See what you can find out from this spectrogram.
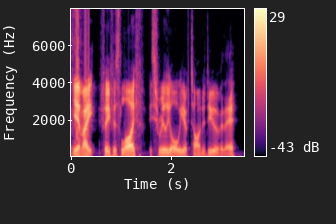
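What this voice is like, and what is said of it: Put-on Kiwi accent. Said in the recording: “I'm doing a Kiwi accent and I'm meant to do like more of a British accent.”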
